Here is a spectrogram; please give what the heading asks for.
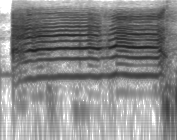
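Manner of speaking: very high, loud sustained squeal; held-back excited squeal. Retold or imitated. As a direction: squeal it, reined in from a full yell. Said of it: "can't do my actual obnoxious yell".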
